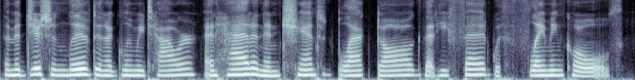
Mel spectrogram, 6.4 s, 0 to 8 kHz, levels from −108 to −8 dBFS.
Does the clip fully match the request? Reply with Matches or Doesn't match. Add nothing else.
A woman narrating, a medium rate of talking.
Matches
